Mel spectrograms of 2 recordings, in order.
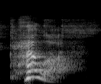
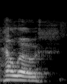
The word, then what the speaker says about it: Telos: Um, but I want to promote first of all it is tell us. Is that how we're pronouncing it? Yeah. Yeah. Yeah. Tell us. Te loos uh news. It's Ryan Substack, not Telos, but yeah.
